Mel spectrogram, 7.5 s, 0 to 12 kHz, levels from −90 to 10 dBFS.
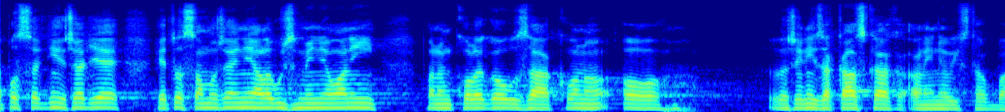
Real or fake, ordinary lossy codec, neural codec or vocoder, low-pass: fake; AAC, 48 kbps; autoencoder, 48 kHz, 128 numbers a frame, DAC-VAE, trained on Japanese speech; 10.8 kHz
